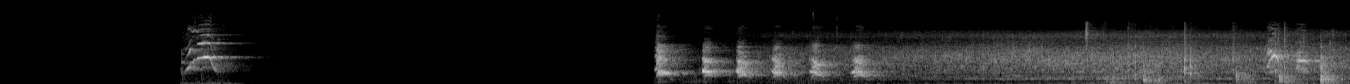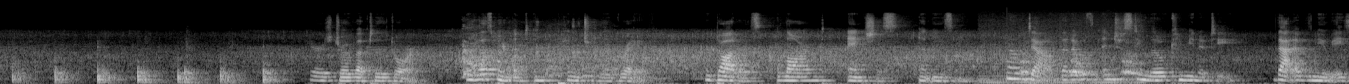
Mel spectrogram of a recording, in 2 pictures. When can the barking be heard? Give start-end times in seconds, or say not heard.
1.8-2.2, 6.5-8.7, 10.8-13.1, 18.1-19.8, 23.2-24.9.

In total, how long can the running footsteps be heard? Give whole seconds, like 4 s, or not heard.
5 s.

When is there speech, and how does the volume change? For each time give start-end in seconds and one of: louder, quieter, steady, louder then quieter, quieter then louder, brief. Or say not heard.
16.6-26.9 steady.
